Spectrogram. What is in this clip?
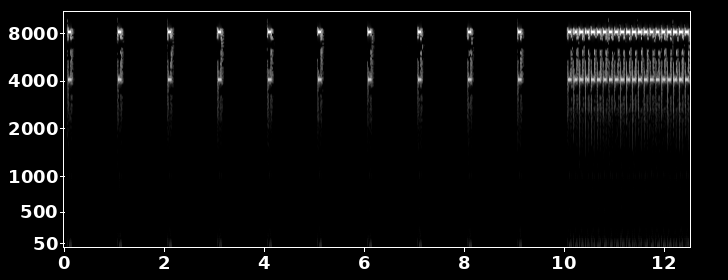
alarm timer watch countdown
A digital countdown from a watch. Beep beep beep...
alarm, clock, tick, time, timer, watch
